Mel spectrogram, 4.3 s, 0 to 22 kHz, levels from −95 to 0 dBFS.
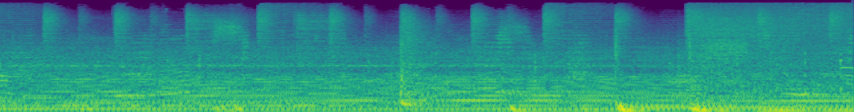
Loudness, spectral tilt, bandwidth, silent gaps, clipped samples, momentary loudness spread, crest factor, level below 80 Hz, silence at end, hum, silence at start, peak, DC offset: -18 LUFS; -5 dB/octave; over 20 kHz; none; under 0.1%; 4 LU; 16 dB; -22 dBFS; 0 s; none; 0 s; 0 dBFS; under 0.1%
